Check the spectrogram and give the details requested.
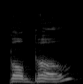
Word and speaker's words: de Bobo: fine Monsieur de Bobo the emphasis falls on the last syllable Bobo mm-hmm see now I'd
